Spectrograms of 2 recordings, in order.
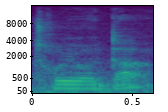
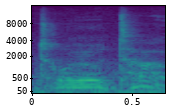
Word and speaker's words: Toyota: for her name pronounced Toyota with a d but she actually pronounced it Toyota like the car which makes me think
